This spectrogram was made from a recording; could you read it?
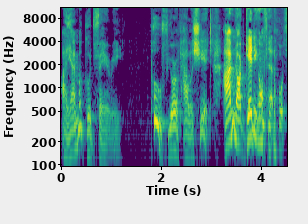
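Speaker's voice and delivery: animated, swooping, wide-swinging pitch. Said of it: "I wish I could do the accent".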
